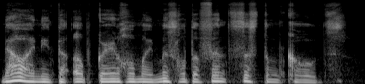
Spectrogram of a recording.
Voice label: Nerd Win; blackjack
